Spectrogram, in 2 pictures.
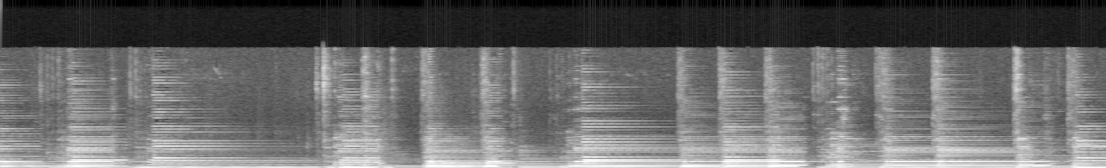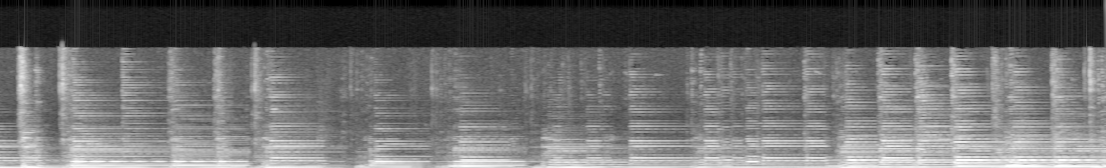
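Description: Squier Starcaster semi-hollow-body electric guitar played through an amplifier. A continuous run of chords is picked and strummed, each ringing out for a second or two before the next.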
